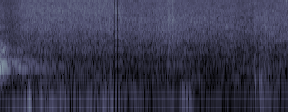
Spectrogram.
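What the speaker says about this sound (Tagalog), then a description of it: "And then I added my vegetable, which is the carrots. I just stir fry it." Sliced carrots sizzle and hiss in a hot pan as they are stir-fried for pork pancit bihon, a steady frying crackle with occasional scrapes of stirring, with no voices.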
